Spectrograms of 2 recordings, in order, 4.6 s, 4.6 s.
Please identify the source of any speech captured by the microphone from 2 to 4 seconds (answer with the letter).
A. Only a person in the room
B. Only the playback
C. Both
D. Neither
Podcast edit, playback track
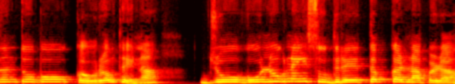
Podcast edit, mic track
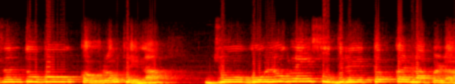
B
